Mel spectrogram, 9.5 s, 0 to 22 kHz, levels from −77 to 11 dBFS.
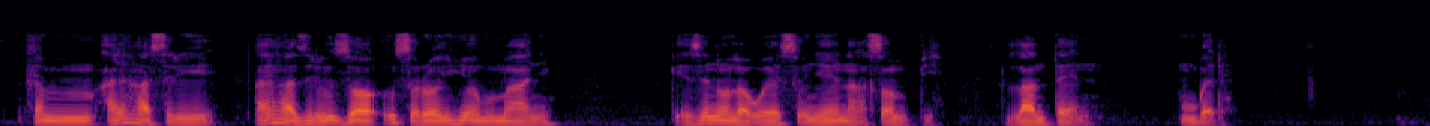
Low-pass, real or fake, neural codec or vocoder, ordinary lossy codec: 7.2 kHz; real; none; none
